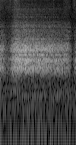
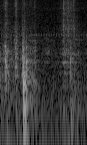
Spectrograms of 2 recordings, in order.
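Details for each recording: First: Hoover Tempo Widepath vacuum motor shaft spun by hand during teardown: soft, even whir, the bearing sounds smooth with no grinding, though the commutator is blackened and scratched from brush arcing. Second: Hoover Tempo Widepath vacuum motor turned by hand with the cover off: slow rasping scrapes about every half second, likely from worn carbon brushes.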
